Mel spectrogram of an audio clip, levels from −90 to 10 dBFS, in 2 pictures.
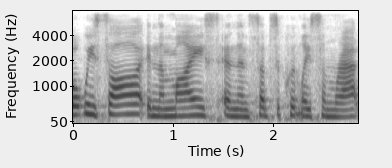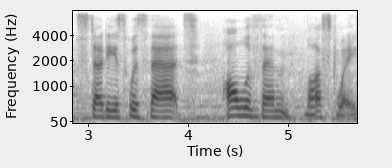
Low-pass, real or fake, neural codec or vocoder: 7.2 kHz; fake; autoencoder, 48 kHz, 32 numbers a frame, DAC-VAE, trained on Japanese speech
